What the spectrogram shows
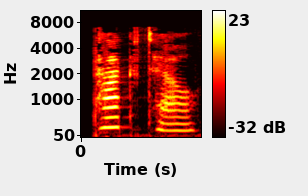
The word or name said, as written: pactel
